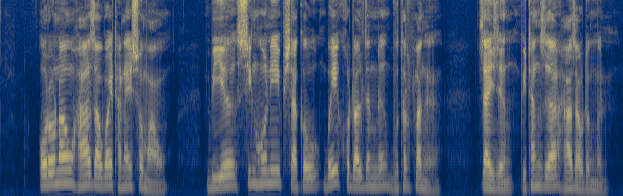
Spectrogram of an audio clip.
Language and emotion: Bodo, neutral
